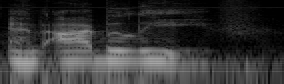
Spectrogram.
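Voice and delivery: led prayer. Acted. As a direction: pray it so they can repeat it. Leads sinner's prayer.

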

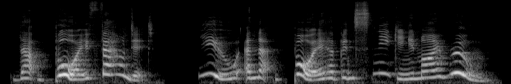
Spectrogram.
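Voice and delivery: loud, high outburst; angry accusation. A narrator's reading. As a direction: accuse your sister at full voice. Petunia accuses her sister angrily.

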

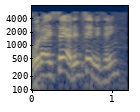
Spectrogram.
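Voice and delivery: high, loud mock-innocent protest; protesting innocence. Speaker acting a gossip defending himself after winking, protesting innocence.

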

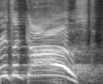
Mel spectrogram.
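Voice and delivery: shrieked high, loud and slow; terrified scream. Retold or imitated. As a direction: scream it like you've seen a ghost. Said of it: "scream out in fear".

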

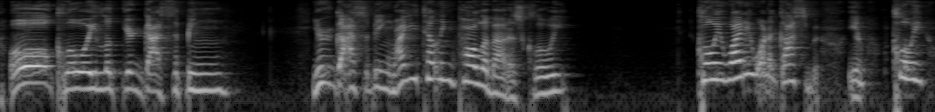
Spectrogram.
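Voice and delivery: high-pitched, indignant chiding; mock scolding. Church critics scolding Chloe for telling Paul, mock indignation. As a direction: act out busybody accusations with building exasperation.

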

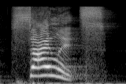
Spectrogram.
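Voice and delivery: high, loud command; Jesus rebuking the waves; commanding rebuke. Retold or imitated. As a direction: order the storm to stop. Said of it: "he rebuked the wind".

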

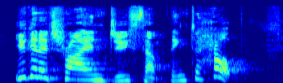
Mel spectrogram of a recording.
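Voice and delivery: normal talking voice

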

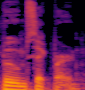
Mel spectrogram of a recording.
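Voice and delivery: low, soft, unconvinced burn; very weak delivery. Real, not acted. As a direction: say the punchline very weakly, without conviction. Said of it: "Stated very weakly".

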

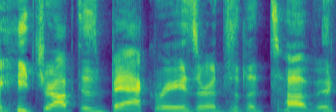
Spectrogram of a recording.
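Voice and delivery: giggling at your own morbid joke; laughing through words. Real, not acted. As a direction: crack up while telling it.

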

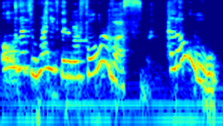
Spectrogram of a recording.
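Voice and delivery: put-on old woman remembering, pitched high; sweet little grandmother recalls and greets; high granny voice. Old woman grabs the note back, high granny hello.

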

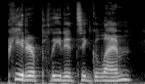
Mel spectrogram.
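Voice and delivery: usual speaking voice

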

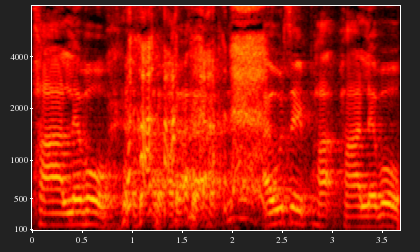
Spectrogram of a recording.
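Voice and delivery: loud, high, laughing hedge; cracking up while conceding the point; real laughing. Real, not acted. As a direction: answer through a burst of laughter. Laughing while answering overclaiming question.

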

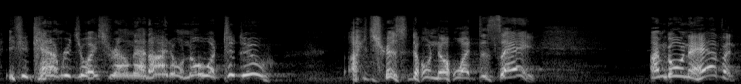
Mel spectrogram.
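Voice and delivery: high, shouted preaching; preaching at full force. Acted. Preacher urging the church to come, shouting. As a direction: whip the congregation up, shouting.

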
